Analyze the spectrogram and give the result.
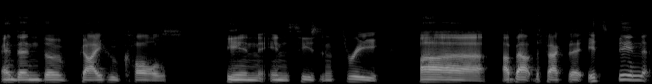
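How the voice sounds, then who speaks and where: A man with a lowish, fairly bright, clear and resonant voice hosts and interviews on a podcast in a casual, conversational way. He's halting, often stopping and restarting as he thinks aloud, and the recording is dry with clean studio sound.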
